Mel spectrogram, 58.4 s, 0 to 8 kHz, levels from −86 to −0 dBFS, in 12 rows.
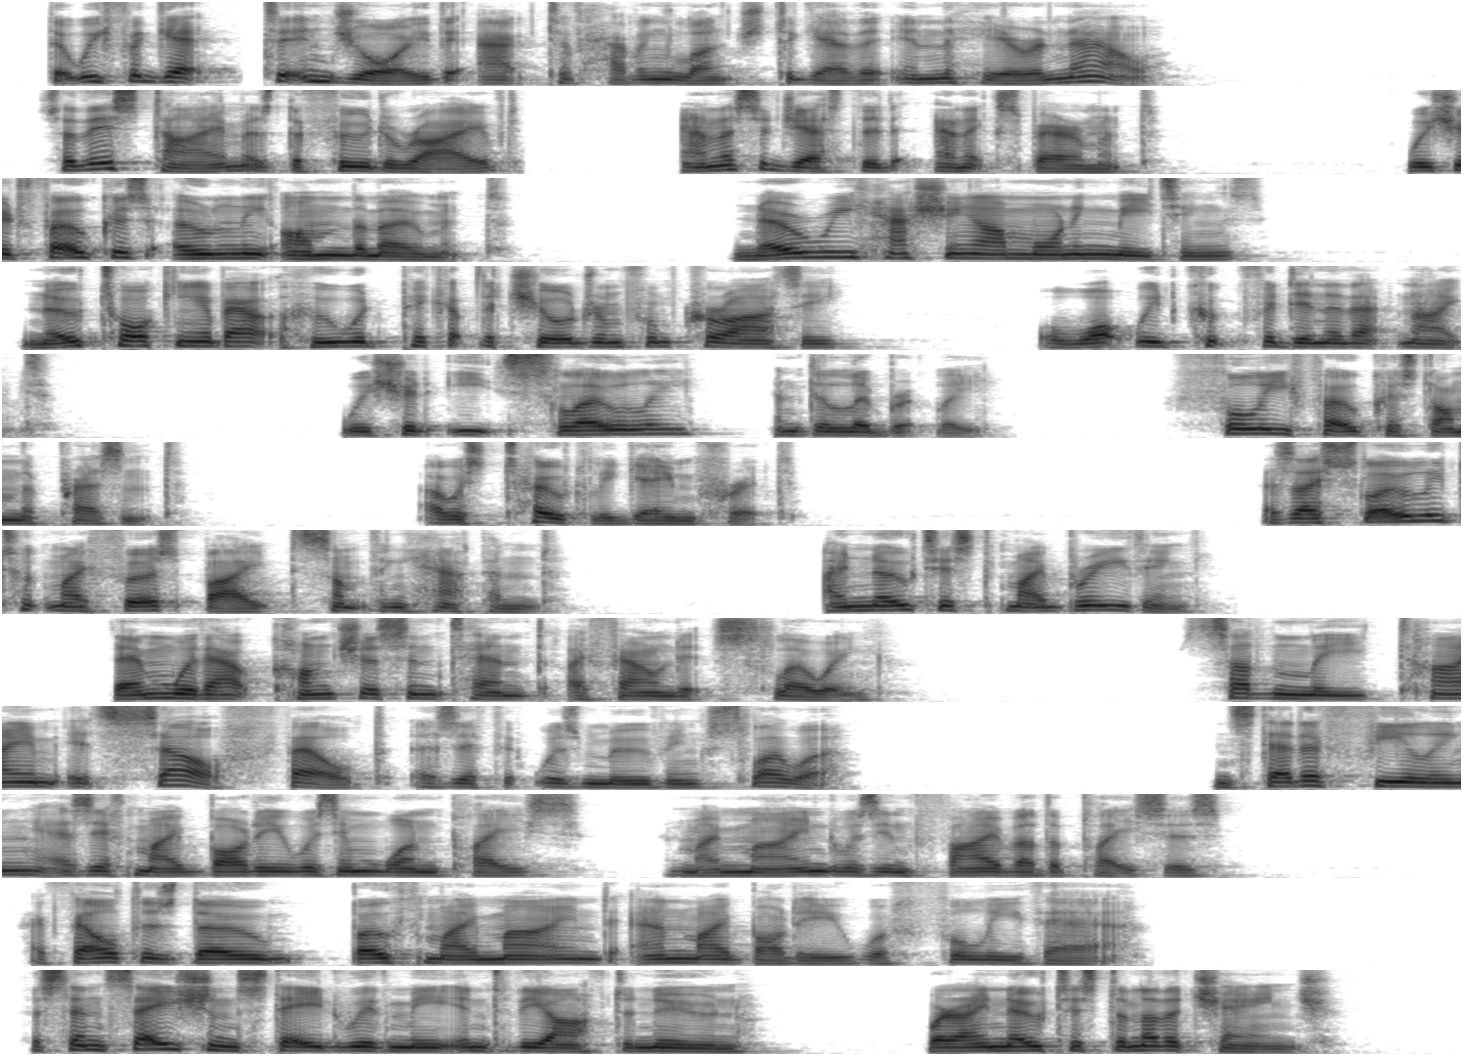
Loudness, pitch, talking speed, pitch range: -16 LUFS, 130 Hz, 155 wpm, 115-145 Hz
